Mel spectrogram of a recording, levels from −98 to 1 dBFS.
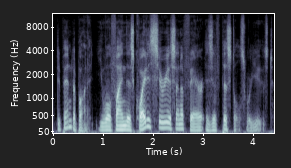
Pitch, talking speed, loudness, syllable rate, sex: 115 Hz, 230 wpm, -20 LUFS, 5.8 syllables/s, male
